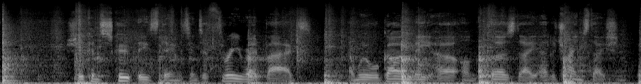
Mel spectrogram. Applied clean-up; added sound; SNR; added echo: none; Walk, footsteps; -3 dB; none.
